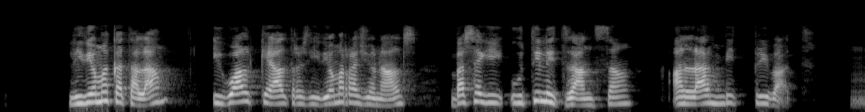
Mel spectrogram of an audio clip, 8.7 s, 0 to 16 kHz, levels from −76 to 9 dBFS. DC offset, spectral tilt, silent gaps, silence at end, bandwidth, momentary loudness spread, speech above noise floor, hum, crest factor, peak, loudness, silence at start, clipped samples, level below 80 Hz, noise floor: under 0.1%; -5 dB/octave; 2.04-2.10 s, 4.44-4.50 s, 6.46-6.50 s, 7.48-7.53 s; 0.8 s; 7.6 kHz; 11 LU; over 73 dB; none; 18 dB; 0 dBFS; -18 LUFS; 0.7 s; under 0.1%; -64 dBFS; under -90 dBFS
